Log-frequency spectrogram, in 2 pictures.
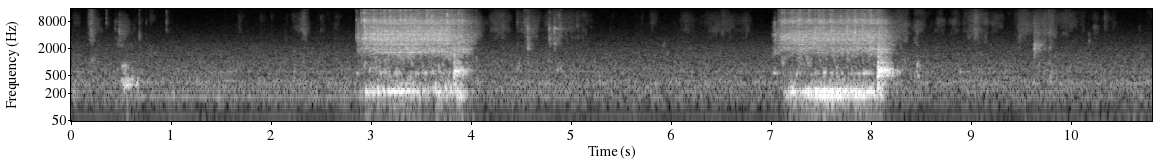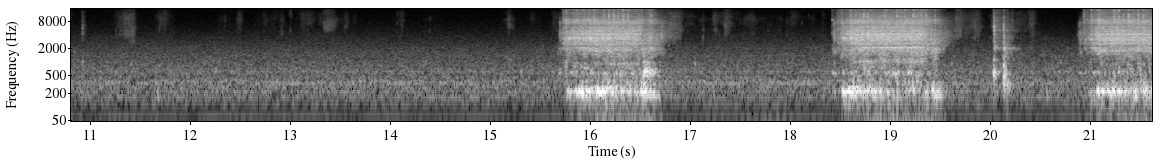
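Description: A sewing machine stitching a lining along the edge of a fabric basket case, running in four short bursts of about a second each, separated by quiet pauses with faint handling noise, close and moderately loud.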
